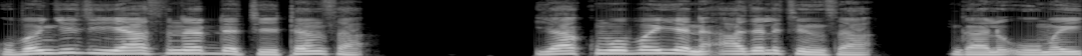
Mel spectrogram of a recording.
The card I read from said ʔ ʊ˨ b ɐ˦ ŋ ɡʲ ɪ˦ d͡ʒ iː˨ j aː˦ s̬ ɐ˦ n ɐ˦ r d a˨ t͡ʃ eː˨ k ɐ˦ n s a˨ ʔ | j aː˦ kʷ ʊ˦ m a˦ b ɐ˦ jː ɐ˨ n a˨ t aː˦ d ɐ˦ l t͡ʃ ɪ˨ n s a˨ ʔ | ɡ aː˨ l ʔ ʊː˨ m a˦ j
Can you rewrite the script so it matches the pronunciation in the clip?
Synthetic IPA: ʔ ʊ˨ b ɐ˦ ŋ ɡʲ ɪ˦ d͡ʒ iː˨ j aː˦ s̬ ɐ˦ n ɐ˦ r d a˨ t͡ʃ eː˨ t ɐ˦ n s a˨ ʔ | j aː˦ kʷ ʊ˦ m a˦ b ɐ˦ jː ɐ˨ n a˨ ʔ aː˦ d ɐ˦ l t͡ʃ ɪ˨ n s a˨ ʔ | ɡ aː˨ l ʔ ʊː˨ m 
